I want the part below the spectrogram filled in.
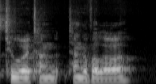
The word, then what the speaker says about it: Tua Tagovailoa: Most important of those draft picks was Tua Tagovailoa from the University of Alabama.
